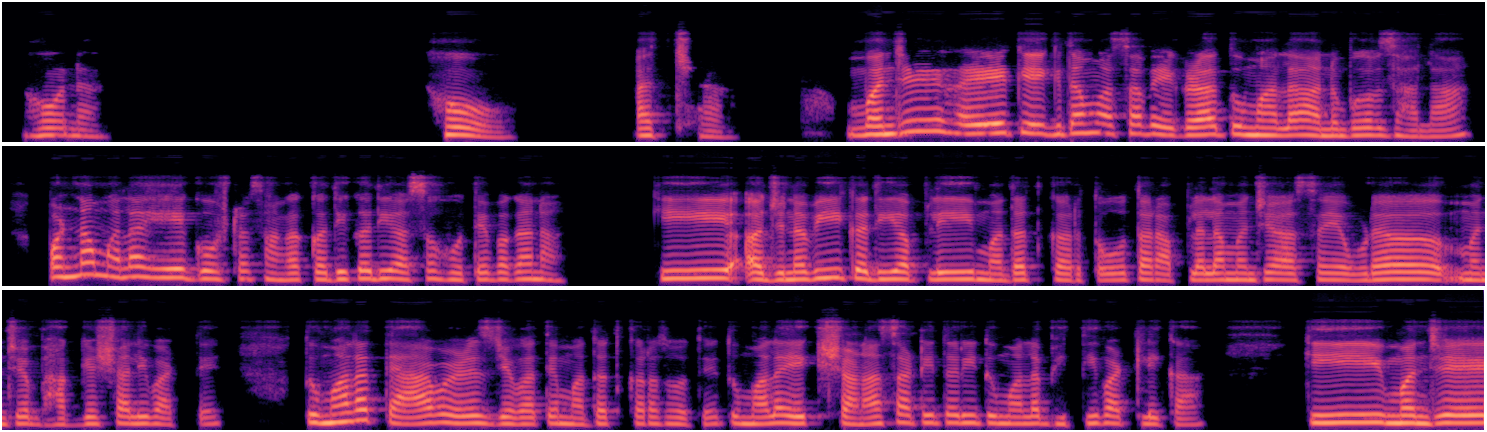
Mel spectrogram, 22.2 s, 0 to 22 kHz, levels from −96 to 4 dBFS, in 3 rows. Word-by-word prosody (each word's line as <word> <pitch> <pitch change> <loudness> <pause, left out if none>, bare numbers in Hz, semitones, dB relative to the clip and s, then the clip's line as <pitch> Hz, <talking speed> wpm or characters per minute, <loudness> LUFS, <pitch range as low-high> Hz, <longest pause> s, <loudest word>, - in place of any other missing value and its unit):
हो 205 +1 -1
ना. 180 -4 -10 1.7
हो, 180 -9 +1 0.6
अच्छा. 195 -4 -5 0.6
म्हणजे 230 +6 +4 0.2
हे 250 - +4
एक 275 +1 -2
एकदम 260 +1 +1
असा 250 0 -1
वेगळा 215 -1 +3
तुम्हाला 210 -2 +3
अनुभव 195 +1 -1
झाला. 175 -3 -7 0.4
पण 275 0 +4
ना 335 +3 +3
मला 280 -3 0
हे 250 -2 +2
एक 250 - +2
गोष्ट 215 0 -2
सांगा 195 -3 -5
कधी-कधी 210 +3 0
असं 210 +1 -2
होते 195 0 -5
बघा 200 +1 -2
ना 195 -3 -4 0.5
की 230 +1 +3
अजनबी 200 +5 +3
कधी 210 -2 +2
आपली 205 0 +1
मदत 190 -1 -2
करतो. 180 0 -4
तर 195 - -1
आपल्याला 185 +2 -2
म्हणजे 190 +1 -2
असं 185 0 -3
एवढं 190 +2 +1
म्हणजे 185 0 -3
भाग्यशाली 190 +4 -3
वाटते. 180 -1 -8 0.5
तुम्हाला 235 +6 +5
त्यावेळेस 205 +1 +2
जेव्हा 185 -1 -1
ते 200 - -3
मदत 185 0 -4
करत 190 0 -6
होते, 180 0 -8
तुम्हाला 190 +1 0
एक 195 -1 +2
क्षणासाठी 200 +4 -1
तरी 215 0 0
तुम्हाला 200 -1 -1
भीती 190 +2 -6
वाटली 195 -2 -3
का? 165 -1 -8 0.6
की 225 +1 +4
म्हणजे 210 0 +5
200 Hz, 150 wpm, -24 LUFS, 190-220 Hz, 1.7 s, तुम्हाला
